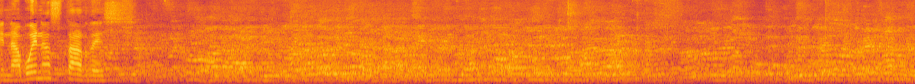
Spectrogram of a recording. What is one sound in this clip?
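A crowd of men and women talks all at once, filling an indoors space with a dense murmur.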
